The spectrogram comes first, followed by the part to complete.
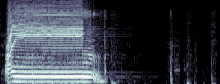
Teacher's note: اب یہاں پر بھی پھر حروف حلقی کا عین آیا ہے، تو عین کو اس طریقے سے آپ ادا کیجئے. درمیانی حلق سے عین کی آواز ہماری نکلنی چاہیے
